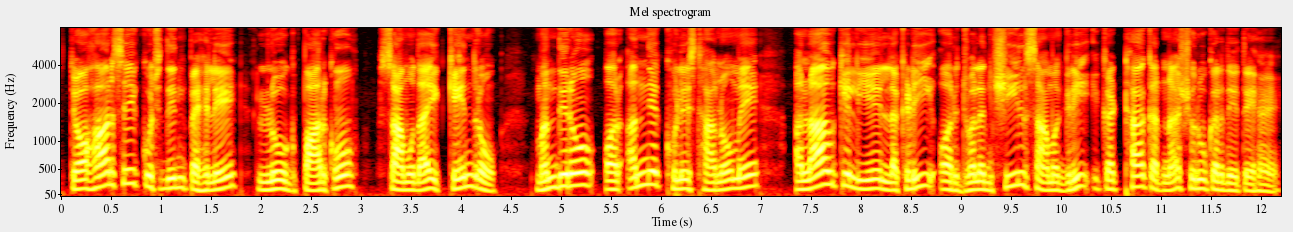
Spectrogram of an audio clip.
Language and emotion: Hindi, neutral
